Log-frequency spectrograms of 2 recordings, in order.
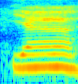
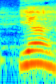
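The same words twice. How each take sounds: First: Said in the usual way. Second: Curt, raised one-word reply; angry misreading. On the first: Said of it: "Cuman nggak pakai titik, titik, titik". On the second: Retold or imitated. Reader misreading a text reply, angry. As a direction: say it harshly, as if cross. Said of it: "Dia kok marah-marah sih?".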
